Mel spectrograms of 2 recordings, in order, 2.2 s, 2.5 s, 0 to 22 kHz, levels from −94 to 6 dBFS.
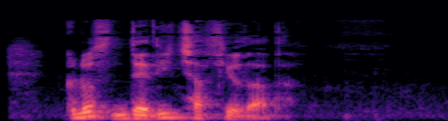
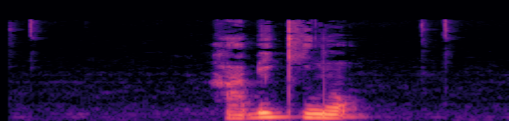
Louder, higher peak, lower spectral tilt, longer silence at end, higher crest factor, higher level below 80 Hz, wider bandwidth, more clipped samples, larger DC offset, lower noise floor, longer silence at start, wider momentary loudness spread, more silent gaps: second, -26 LUFS vs -22 LUFS; second, -8 dBFS vs -2 dBFS; about the same, -6.5 dB/octave vs -6 dB/octave; about the same, 0.85 s vs 0.75 s; about the same, 20 dB vs 24 dB; about the same, -60 dBFS vs -58 dBFS; about the same, 11.5 kHz vs 11.5 kHz; neither; neither; about the same, -66 dBFS vs -67 dBFS; second, 0.35 s vs 1.05 s; second, 11 LU vs 26 LU; neither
